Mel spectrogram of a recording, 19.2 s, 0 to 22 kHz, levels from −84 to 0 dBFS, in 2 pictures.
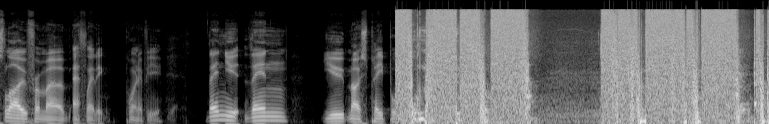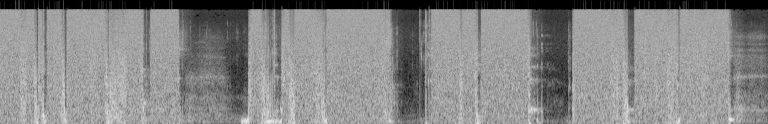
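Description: From 4.94 s to the end, the speech collapses into loud, harsh broadband noise: samples built from the wrong bytes. Misassembled bytes make low-order bits dominate each value.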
